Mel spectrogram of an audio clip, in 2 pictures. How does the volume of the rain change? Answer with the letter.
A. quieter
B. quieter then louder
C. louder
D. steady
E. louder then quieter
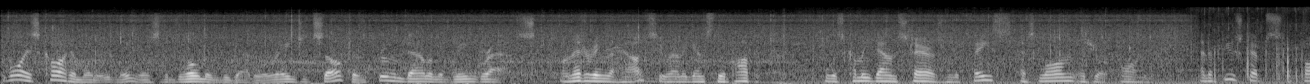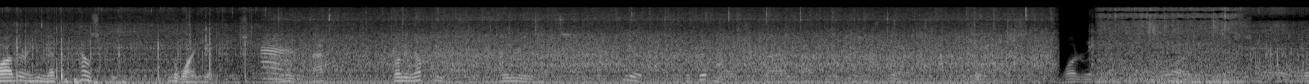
D.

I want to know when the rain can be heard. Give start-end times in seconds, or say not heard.
0.0-26.1.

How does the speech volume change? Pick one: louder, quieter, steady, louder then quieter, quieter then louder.
quieter.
